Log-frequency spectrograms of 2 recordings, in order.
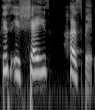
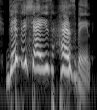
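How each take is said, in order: First: Said in the usual way. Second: HUSBAND drawn out, higher, for shock; emphatic repeat. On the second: Real, not acted. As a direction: restate it slowly, leaning on "This" and "husband".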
